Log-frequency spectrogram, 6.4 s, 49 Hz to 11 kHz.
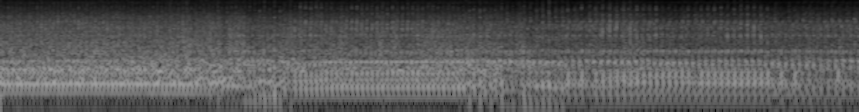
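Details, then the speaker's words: Snapper I 422 snowblower, a non-runner suspected of bad gasoline: steady, even chugging at idle with no misses or hunting, a confident settled idle. "You can hear at idle, it's chugging along, but it's not really missing. It's not searching. It's just nice and got a nice confident idle."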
